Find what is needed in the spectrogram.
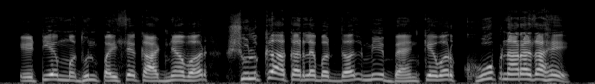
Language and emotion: Marathi, angry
